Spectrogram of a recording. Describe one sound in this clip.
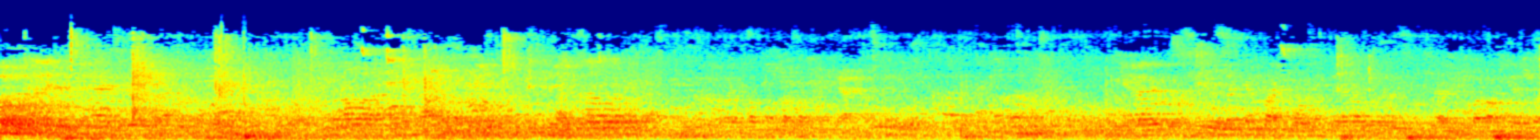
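Young men chatter and call out in a large echoing sports hall.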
